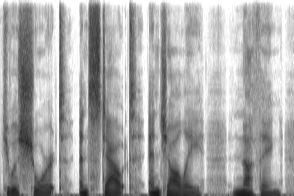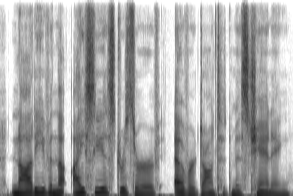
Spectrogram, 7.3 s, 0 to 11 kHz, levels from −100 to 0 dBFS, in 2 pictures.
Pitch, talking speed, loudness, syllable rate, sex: 175 Hz, 140 wpm, -19 LUFS, 4.3 syllables/s, female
